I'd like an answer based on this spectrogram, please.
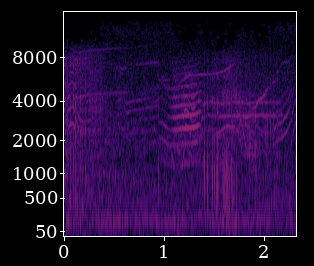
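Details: A killer whale gives squealing, harmonic contact calls that sweep up and down, with a brief pulsed buzz; such pod-specific, learned calls carry underwater at least 10 miles and let pod members recognize each other.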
